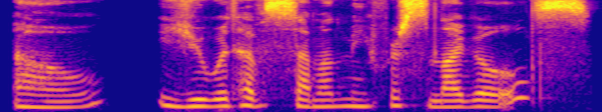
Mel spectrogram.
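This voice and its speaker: Slow, teasing demon mistress, played by a woman. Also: lowish voice, steady tone. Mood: confiding, fond. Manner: slow, teasing, soothing, softly dominant. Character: seductive, possessive female demon doting on her new pet. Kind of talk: intimate ASMR roleplay monologue.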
